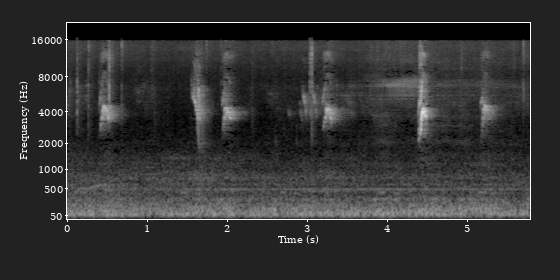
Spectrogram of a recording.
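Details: House sparrows fighting in South Africa: short, sharp chirps repeated every second or so, some in quick doubled pairs, with a steady low hum of background noise.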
